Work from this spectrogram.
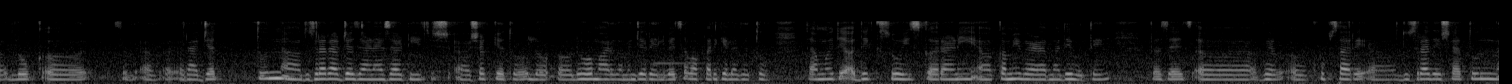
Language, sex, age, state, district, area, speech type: Marathi, female, 18-30, Maharashtra, Ratnagiri, rural, spontaneous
